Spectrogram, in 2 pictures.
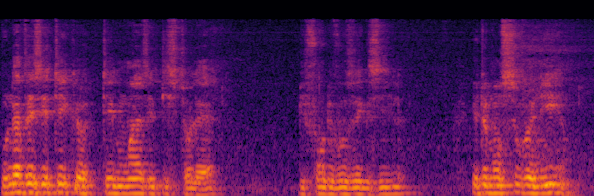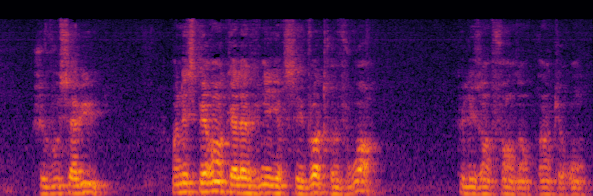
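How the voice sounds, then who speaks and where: A man recites poetry in a solemn, declamatory way, in measured phrases with deliberate pauses. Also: medium pitch, steady tone, vocal fry, darkish tone. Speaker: poet reciting a poem. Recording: echoey, distant from the mic.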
